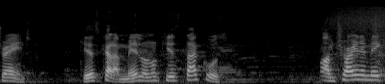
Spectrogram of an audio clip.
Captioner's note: speaking Spanish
